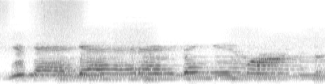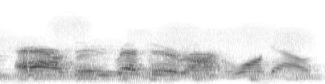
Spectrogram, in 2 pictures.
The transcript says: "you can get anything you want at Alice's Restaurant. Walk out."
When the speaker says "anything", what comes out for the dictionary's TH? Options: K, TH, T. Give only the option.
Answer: TH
